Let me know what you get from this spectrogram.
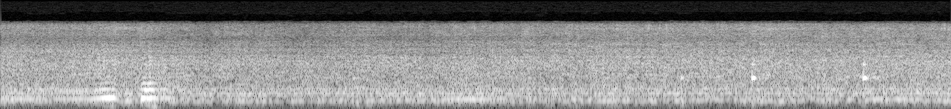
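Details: Honey bees collecting nectar from rhododendron blooms produce a constant, even buzz, with a couple of bees droning past close by near the start and two faint clicks later.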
